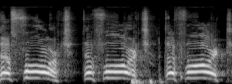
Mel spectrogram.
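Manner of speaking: very high, very slow, drawn-out village idiot hollering. Voicing the town idiot in a cheering crowd: town idiot shouting. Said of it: "the town idiot just like".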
